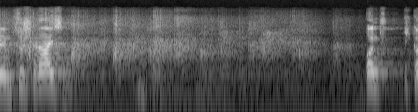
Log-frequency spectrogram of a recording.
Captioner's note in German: Beifall bei der SPD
